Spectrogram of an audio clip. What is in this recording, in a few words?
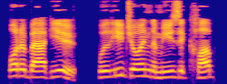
fast; studying abroad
